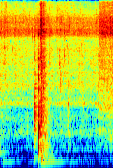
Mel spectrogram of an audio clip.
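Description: Cucumber pieces are tipped into a pan of fried onions and curry leaves for a tomato curry, giving a short, loud sizzling burst that settles into a faint, close frying hiss.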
